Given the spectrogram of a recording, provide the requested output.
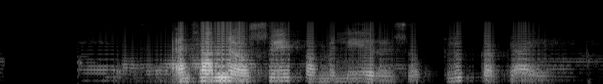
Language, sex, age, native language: Icelandic, male, 11, Icelandic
